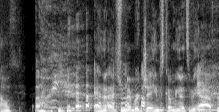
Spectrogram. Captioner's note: laughing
